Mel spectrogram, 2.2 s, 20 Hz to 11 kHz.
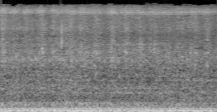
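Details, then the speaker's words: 1980s Mercedes 380SL V8 idling after cleaning the air control valve fixed its high idle: deep uneven, stumbling beat from a miss in one cylinder; exhaust problems also present. "But I had some other problems with its exhaust. But you can hear it. It's got a miss in"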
